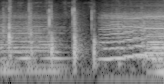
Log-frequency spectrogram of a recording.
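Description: Film score music with strings: held chords broken by a handful of short, sharp accents in the first second, then sustained notes again.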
